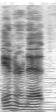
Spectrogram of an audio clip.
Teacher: I said internet, but like I didn't pronounce the T in inter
